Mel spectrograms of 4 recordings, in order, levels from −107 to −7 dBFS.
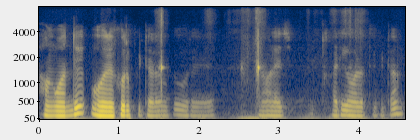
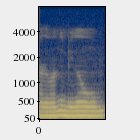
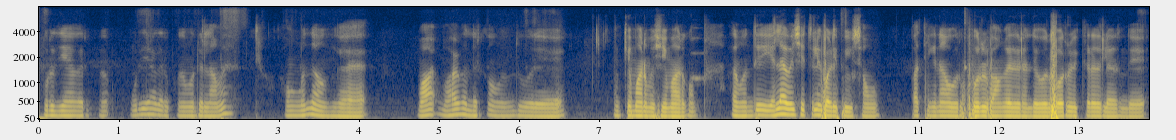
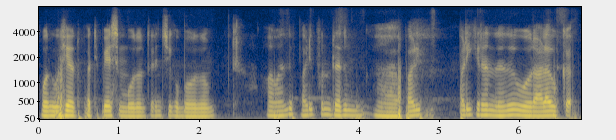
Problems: background sounds at intervals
